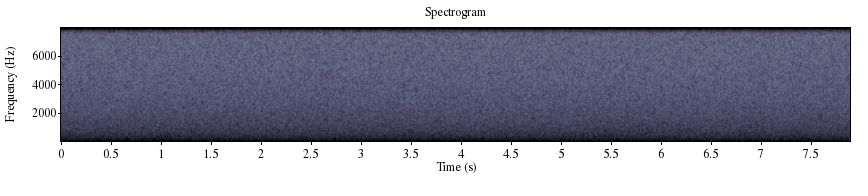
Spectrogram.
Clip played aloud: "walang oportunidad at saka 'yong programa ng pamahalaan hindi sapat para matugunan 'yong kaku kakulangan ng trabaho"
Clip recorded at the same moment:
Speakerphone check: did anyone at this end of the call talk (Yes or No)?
No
